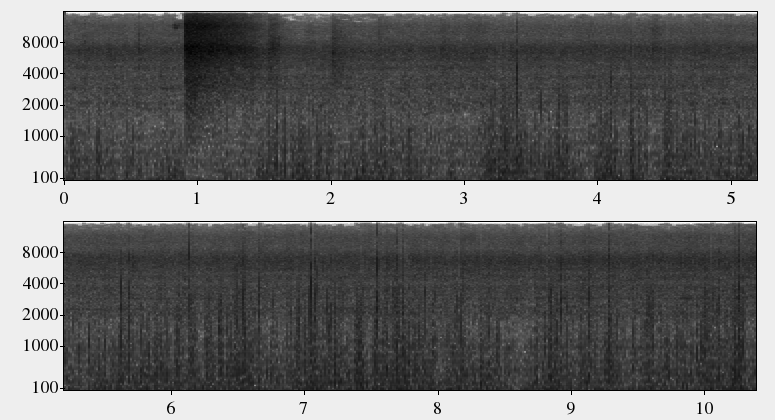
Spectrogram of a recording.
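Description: Rumble and rattling clatter of a moving passenger train's wheels running over the rails and points, heard from the coach's open doorway with wind buffeting the microphone. A short hiss sounds about a second in.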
